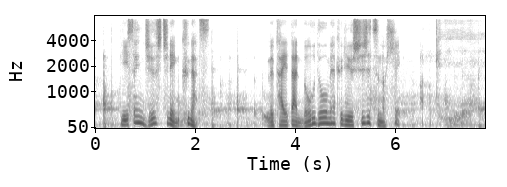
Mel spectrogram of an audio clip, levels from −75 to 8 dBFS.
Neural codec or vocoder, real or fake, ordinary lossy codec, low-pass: codec, 16 kHz, 0.8 kbps, ZipCodec; fake; none; 7.2 kHz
